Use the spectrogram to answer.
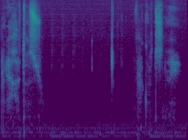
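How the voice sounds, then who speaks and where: A young man whispering ASMR game commentary softly and close, right in the listener's ear. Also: normal speed. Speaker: game streamer. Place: small room at home, indoors.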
